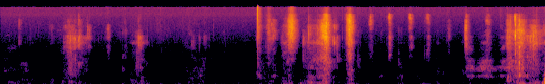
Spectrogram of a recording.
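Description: Fingertips and palms rubbing styling balm together and working it into mustache hair: faint, crackly rubbing close to the microphone, a few small clicks at first, then a quick run of short rubs from about four seconds in.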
